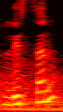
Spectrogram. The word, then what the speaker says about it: listen: That's why we will say सुनना, लिसन।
